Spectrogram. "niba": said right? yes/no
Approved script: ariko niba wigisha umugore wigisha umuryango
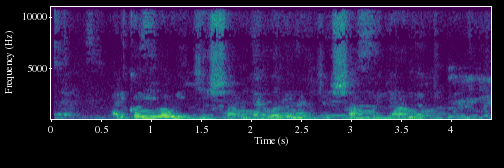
yes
